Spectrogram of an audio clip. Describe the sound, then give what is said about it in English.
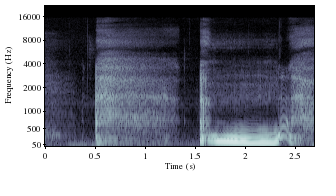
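A voice imitates the heavy breathing and mouth noises of people waiting in a meeting in a film's quiet opening scene: a long breathy exhale, then a loud voiced, groaning breath, and another airy breath trailing off. No words are spoken. “It's just people breathing and making mouth noises, and they're like waiting for this guy to make an approval on whatever the advertising thing that they're.”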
